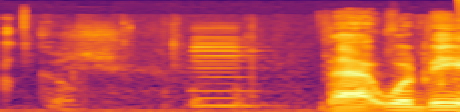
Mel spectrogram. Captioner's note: buzzer dings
